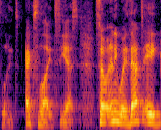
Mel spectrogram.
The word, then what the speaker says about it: xLights: light wait is it x lighter x lights x lights yes so anyway that's a like a christmas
